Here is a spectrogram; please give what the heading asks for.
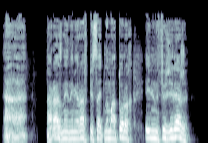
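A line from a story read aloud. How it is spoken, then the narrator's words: Grumbling. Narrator (Russian): проворчал тот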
